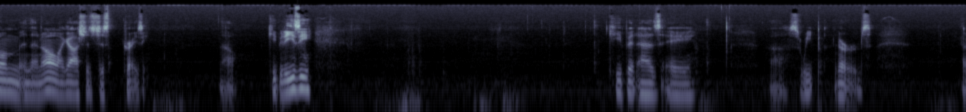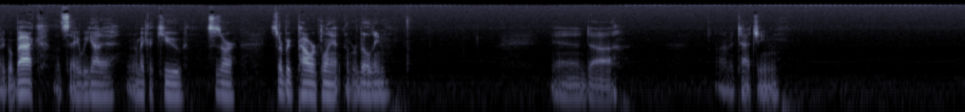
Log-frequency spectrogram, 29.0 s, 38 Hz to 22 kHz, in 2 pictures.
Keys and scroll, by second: 1.4 alt+e, 9.5 alt+1, 17.0 r, 20.9 alt+2, 21.3 alt+2, 21.8 alt+e, 23.3 e.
